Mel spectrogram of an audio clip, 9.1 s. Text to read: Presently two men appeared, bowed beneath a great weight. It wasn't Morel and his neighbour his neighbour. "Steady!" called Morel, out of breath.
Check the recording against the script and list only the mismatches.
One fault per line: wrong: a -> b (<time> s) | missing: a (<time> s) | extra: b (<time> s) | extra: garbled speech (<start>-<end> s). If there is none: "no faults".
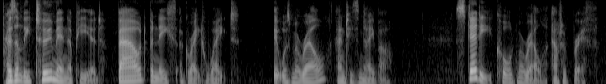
wrong: wasn't -> was (4.2 s)
missing: his neighbour (5.8 s)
